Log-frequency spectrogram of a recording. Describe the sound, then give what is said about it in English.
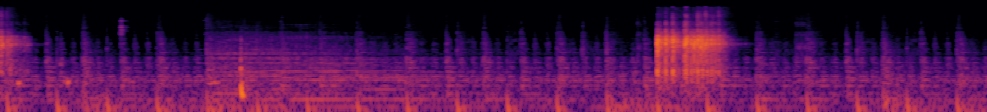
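Many dice, rolled by the Dungeon Master during a tabletop role-playing game, clatter across a hard tabletop in a short, loud rattling burst, surrounded by quieter scattered clicks and faint handling noise amid otherwise hushed surroundings. “Oh no, I can hear the dice rolling.”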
